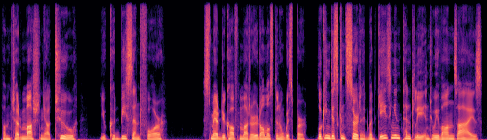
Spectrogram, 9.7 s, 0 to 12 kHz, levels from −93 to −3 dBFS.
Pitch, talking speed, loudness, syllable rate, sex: 140 Hz, 135 wpm, -21 LUFS, 4.8 syllables/s, male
